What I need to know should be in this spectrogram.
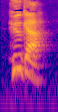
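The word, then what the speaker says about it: hygge: Find how, oh yeah, how do you say Higgy? Go, Huga. Huga.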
